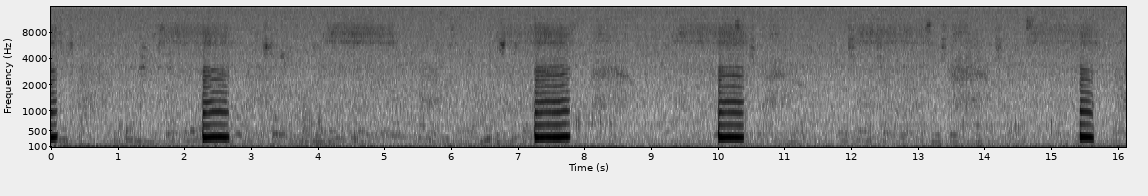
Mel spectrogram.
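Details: A sleeping pet cat snoring indoors in a quiet room: short, nasal, whistle-like tones, each under half a second, come every few seconds over a low steady hum.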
